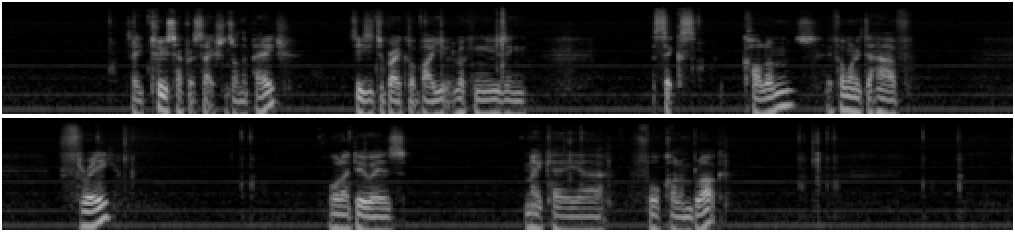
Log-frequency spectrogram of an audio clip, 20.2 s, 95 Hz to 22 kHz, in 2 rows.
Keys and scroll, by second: 5.0 BackSpace, 11.4 v.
